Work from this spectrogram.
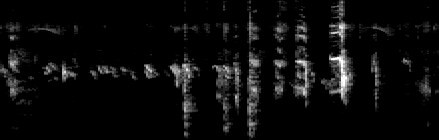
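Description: Fourteen-day-old broiler chicks give a string of short, high peeping chirps, some soft and some louder and clustered together, close by in a quiet shed with no talk.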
